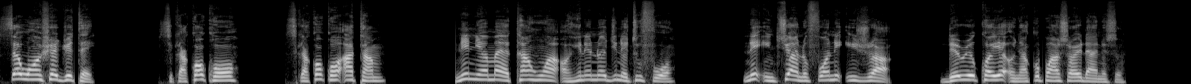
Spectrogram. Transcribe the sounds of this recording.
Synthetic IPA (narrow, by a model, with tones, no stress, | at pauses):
sɛ˦wɔ̃˦n˦ɕᶣɛ˦d͡ʑᶣɪ˦tʰɛ˨ | si˨kʰa˨kɔ˦kʰɔː˦ | si˨kʰa˨kɔ˦kɔː˦ʔa˦tʰã˦m | nɪ̃˦nɪ̃˦ɛ˨˦mã˦ɛ˨kʰã˦ɦʊ̃˦a˨ʔɔ˨ɦɪ̃˦nɪ̃˦nʊ̃˦æ˦d͡ʑi˦næ̃˨tʰu˦fʊ˨ɔ˦ | nɪ̃˦ʔn̩˨tʰu˦a˨nʊ̃˨fʊ˦ɔ˦nɪ̃˦ʔi˦s̬ɾa˨e˨l | de˦ɾi˦kʰɔ˦jɛ˦ʔɔ˨ɲã˨ŋko˦pɔ̃˦a˦˨sɔ˦ɾɪ˦dã˨nʊ̃˨sʊ̰˨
